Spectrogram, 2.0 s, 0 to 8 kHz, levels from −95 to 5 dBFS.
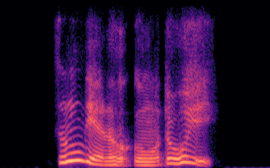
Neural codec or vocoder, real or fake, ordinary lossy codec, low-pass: codec, 16 kHz in and 24 kHz out, 0.4 kbps, LongCat-Audio-Codec, four codebook decoder; fake; Opus, 32 kbps; 7.2 kHz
